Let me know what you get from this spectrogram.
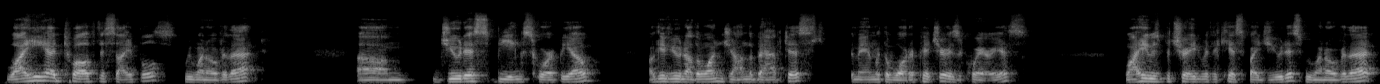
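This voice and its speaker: A man's voice: mid-range voice, a bit bright, rough recording. A man giving an explanatory lecture as an interview guest, in short declarative phrases with rhetorical questions. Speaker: guest author and astrotheologist.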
